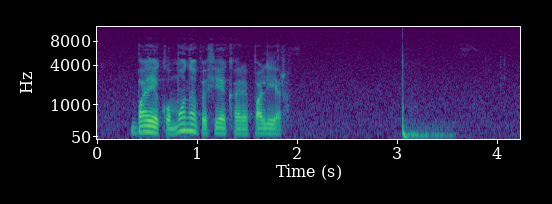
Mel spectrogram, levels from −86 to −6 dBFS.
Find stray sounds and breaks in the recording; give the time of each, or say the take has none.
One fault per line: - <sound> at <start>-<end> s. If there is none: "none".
- thud at 3.0-3.6 s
